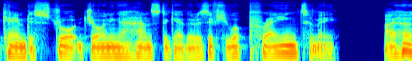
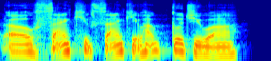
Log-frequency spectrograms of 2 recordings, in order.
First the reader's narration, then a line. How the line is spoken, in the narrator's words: She cried out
